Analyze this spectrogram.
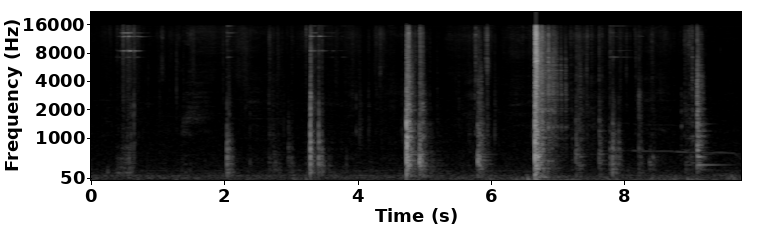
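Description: Irregular knocks and clanks as the steel bumper of a 1987 GMC Jimmy and a wooden board laid on it are shifted and set down. The loudest knock comes about two-thirds of the way through, and a short metallic ring follows near the end.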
